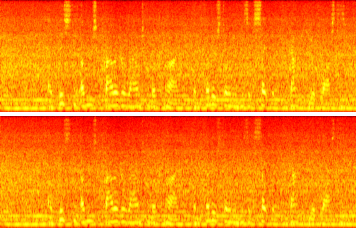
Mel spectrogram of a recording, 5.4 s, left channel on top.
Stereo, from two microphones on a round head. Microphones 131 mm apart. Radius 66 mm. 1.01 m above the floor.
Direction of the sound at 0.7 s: 85° left.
